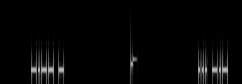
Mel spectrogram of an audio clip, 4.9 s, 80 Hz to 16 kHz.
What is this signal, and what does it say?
Morse code, heard as a keyed tone, about 36 wpm, 700 Hz. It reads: YT SK
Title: Canadian Provinces and Territories 35wpm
